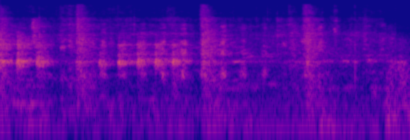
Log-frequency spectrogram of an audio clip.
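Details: A dog panting indoors: soft, breathy bursts of air, a few seconds apart, with a faint steady background hum.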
